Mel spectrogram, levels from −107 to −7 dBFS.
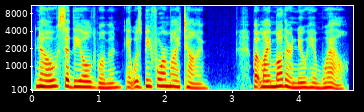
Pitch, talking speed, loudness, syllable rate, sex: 200 Hz, 200 wpm, -16 LUFS, 5.1 syllables/s, female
